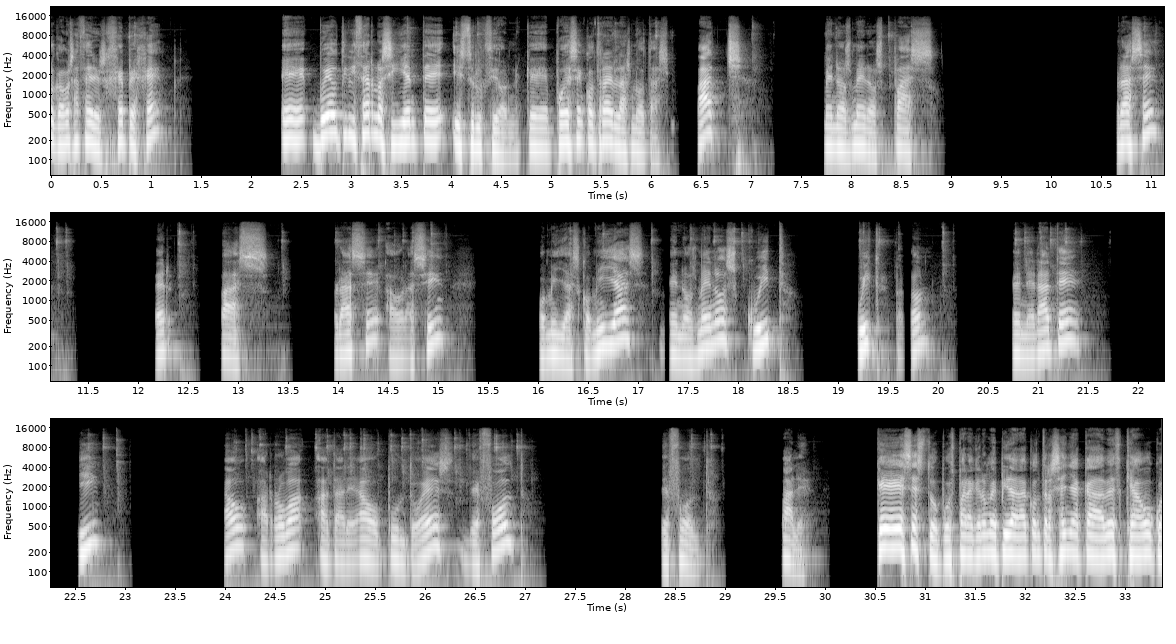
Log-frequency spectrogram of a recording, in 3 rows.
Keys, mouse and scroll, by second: 24.8-28.9 typing.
